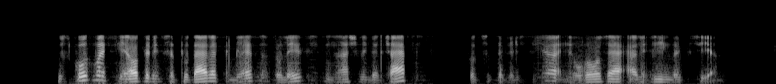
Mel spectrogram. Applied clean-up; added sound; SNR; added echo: neural separator model SepFormer WHAMR!.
